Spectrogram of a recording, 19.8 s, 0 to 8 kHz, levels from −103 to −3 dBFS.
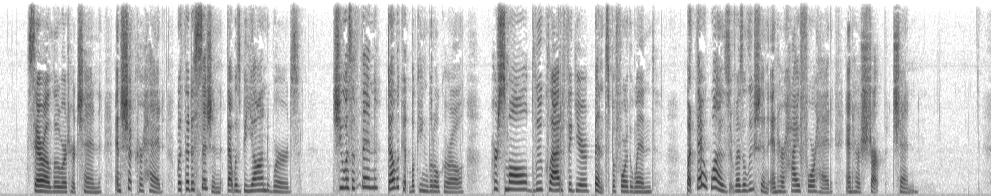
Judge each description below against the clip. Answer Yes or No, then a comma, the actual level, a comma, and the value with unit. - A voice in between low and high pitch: No, high, 225 Hz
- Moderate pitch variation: No, wide, 6.4 semitones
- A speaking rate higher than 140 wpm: No, slow, 135 wpm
